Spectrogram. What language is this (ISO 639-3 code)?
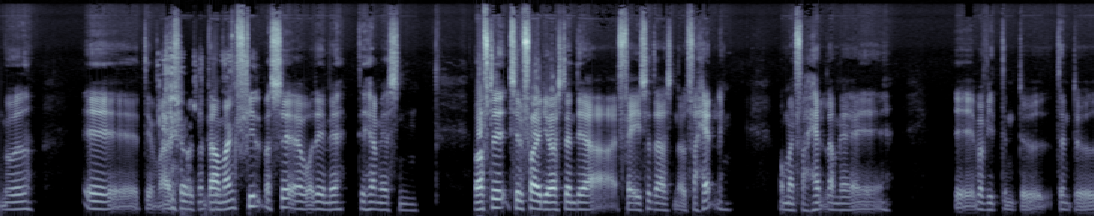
dan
